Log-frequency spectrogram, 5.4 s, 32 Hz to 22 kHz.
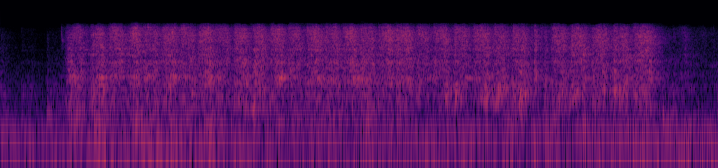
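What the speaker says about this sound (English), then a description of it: "Let's sand this down a bit" Steady rasping of sandpaper on a small wooden piece for a 1/6 scale diorama, continuous back-and-forth rubbing for about five seconds, close and fairly quiet.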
